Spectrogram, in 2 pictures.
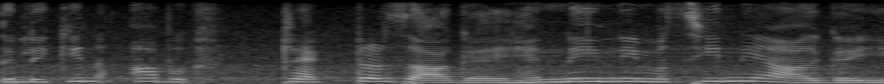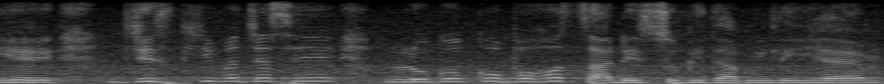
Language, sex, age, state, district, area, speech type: Hindi, female, 18-30, Uttar Pradesh, Pratapgarh, rural, spontaneous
